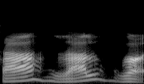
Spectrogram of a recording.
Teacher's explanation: জিহ্বার অগ্রভাগ সামনের উপরের দুই দাঁতের অগ্রভাগের সঙ্গে লাগাইয়া নরম করে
